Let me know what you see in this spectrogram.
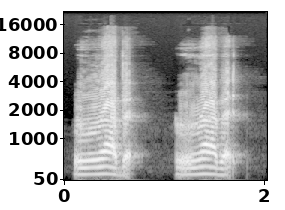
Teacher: Not wabbit with the lips together, but tongue back, mouth normal. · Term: initial R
